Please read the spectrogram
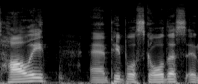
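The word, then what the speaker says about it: Hawley: pride of Howley Minnesota I know it's pronounced Holly and people scold Us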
